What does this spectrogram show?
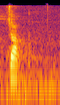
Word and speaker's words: chalk: चॉक, चॉक, CHALK, एल नहीं, यहाँ पे जो एल है वो साइलेंट है, तो एल नहीं बोलना है।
